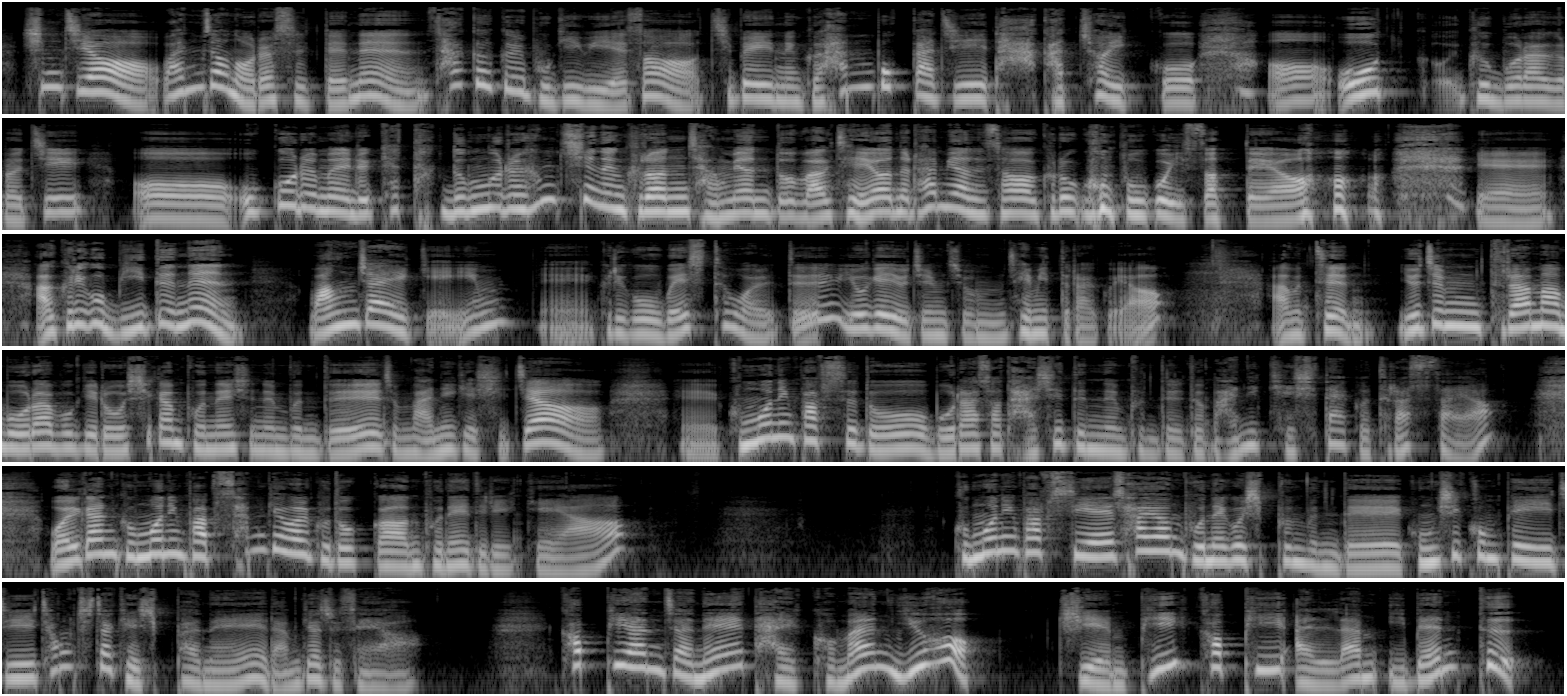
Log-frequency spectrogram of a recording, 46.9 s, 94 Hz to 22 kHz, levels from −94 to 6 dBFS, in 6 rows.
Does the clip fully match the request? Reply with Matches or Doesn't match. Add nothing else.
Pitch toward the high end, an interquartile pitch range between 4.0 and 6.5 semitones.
Doesn't match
